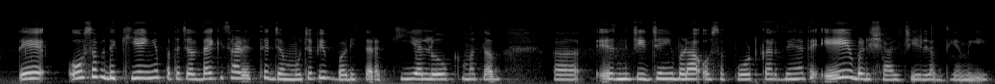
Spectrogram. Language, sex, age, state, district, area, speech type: Dogri, female, 18-30, Jammu and Kashmir, Samba, urban, spontaneous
